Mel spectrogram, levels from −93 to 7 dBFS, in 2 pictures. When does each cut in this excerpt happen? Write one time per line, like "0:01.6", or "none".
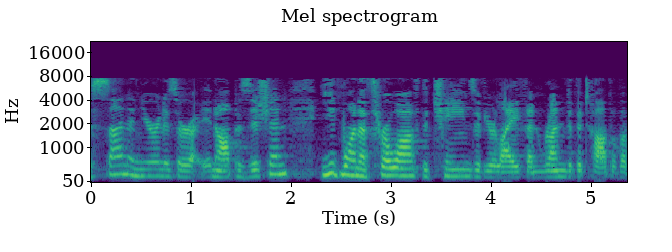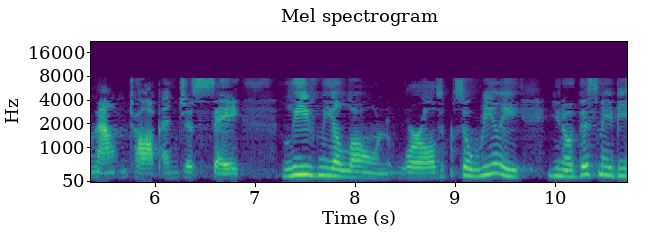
0:02.5
0:08.9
